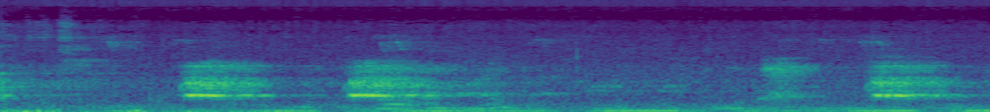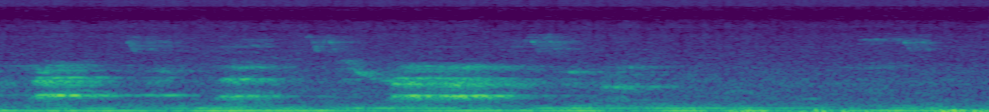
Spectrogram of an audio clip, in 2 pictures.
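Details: Bull Terrier Layla gives spaced single and double barks, roughly one every second or two, over a constant low hum and some faint background voices.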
